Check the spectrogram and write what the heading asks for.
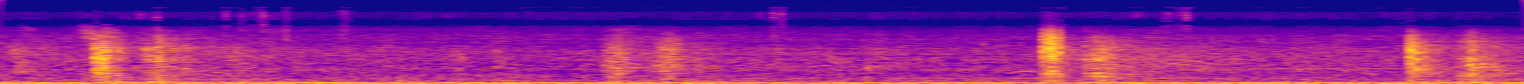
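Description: Skyscraper fireworks going off: several sharp bangs a couple of seconds apart over a steady deep rumble.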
